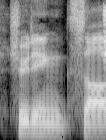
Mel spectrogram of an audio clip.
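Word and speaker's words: Shooting Tsars: And that's Shooting Zars. Shooting Zars, yeah. Shooting Zars. How do they spell it?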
